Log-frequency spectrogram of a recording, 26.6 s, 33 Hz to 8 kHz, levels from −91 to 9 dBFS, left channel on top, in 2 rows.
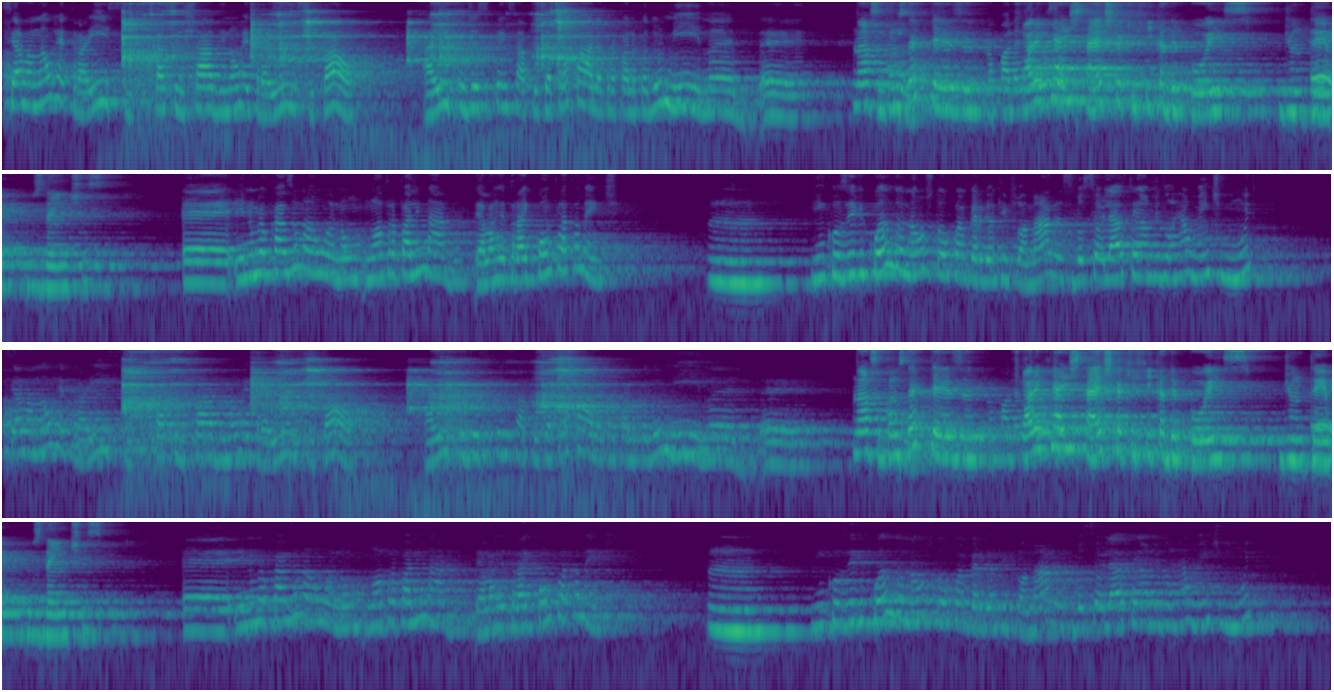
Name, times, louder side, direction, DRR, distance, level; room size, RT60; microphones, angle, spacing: voice 1, 0.0-3.6 4.2-8.1 8.7-9.1 9.8-10.7 13.1-13.4 15.1-19.4 21.4-25.9, left 5 dB, 55° left, 10 dB, 0.4 m, -36 dB
sound 1, 1.2-1.8 2.5-3.4 4.0-4.8 5.3-5.7, left 3 dB, 35° left, 2.0 m, -33 dB
voice 2, 8.5-9.8 10.2-12.5 12.8-14.3 20.4-21.0, right 2 dB, 20° right, 5 dB, 0.6 m, -30 dB
11.5 x 5.9 x 6.4 m, 2.7 s
head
